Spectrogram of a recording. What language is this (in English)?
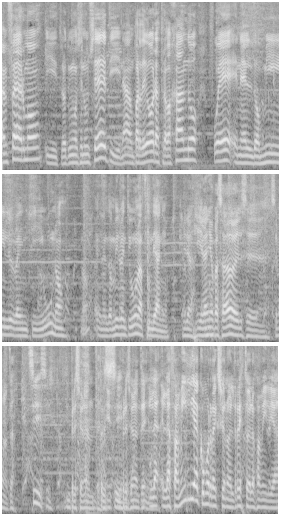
Spanish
